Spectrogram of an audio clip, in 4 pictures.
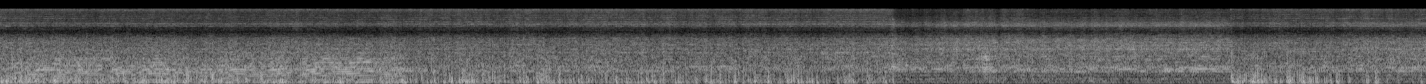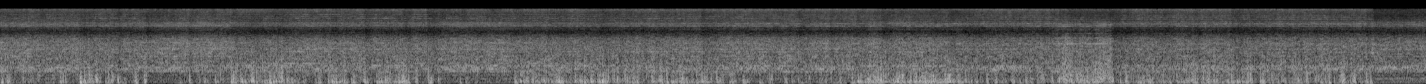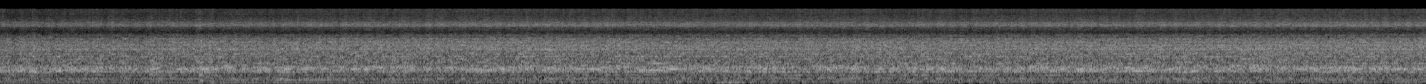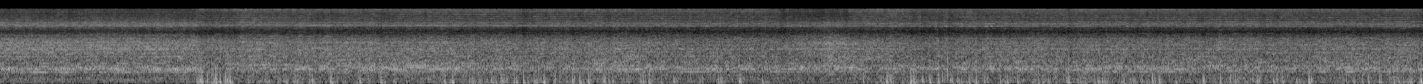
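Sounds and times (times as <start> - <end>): band saw cutting timber: 0.0 - 55.3
sawmill machine rumble: 0.0 - 57.0.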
